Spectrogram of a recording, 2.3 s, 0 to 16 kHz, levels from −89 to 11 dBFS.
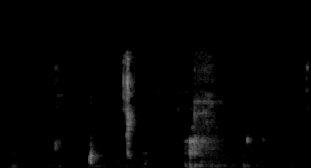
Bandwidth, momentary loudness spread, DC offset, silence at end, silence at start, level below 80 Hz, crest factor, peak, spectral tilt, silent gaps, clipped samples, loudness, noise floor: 11.5 kHz; 19 LU; under 0.1%; 0.45 s; 0.65 s; under -90 dBFS; 32 dB; -22 dBFS; 1.5 dB/octave; none; under 0.1%; -47 LUFS; -76 dBFS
